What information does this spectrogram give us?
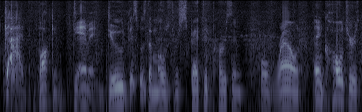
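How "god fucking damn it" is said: usual speaking voice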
